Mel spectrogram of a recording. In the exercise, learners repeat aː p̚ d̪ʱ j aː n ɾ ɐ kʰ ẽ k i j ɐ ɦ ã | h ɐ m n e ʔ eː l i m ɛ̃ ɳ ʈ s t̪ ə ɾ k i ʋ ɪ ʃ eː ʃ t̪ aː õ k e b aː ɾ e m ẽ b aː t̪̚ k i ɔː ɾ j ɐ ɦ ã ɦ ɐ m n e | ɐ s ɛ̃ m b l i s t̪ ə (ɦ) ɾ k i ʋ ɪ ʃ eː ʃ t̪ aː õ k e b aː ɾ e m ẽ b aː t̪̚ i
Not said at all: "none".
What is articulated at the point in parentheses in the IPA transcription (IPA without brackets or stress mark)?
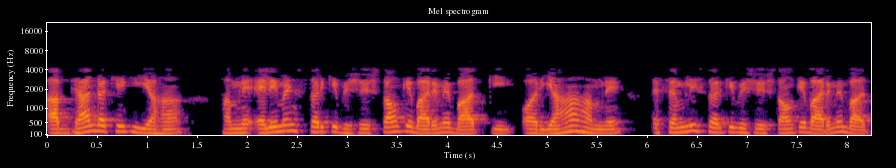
none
